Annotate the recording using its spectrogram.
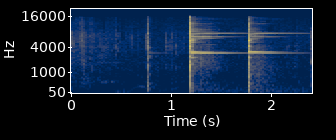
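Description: Two hammer blows about half a second apart on a thin brass rod laid across a steel anvil, each with a bright metallic ring that fades away, after a light click. The blows are an impact test of the rod's brittleness.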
